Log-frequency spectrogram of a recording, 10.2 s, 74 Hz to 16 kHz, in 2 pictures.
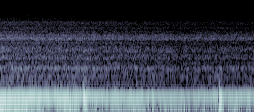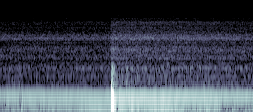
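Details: Fenton Weil Porta 15 tube bass amp with dodgy kit wiring: low steady hum broken by sharp crackle bursts a few seconds apart, traced to the EF86 preamp stage; tube swapped several times, so owner suspects the EF86 tube socket.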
